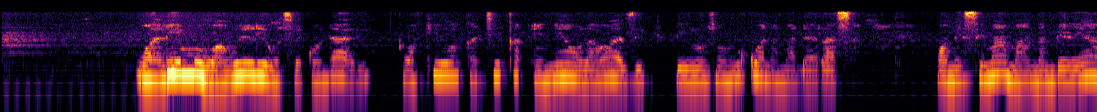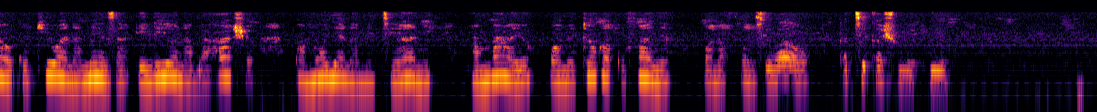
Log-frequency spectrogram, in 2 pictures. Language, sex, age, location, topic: Swahili, female, 25-35, Dar es Salaam, education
